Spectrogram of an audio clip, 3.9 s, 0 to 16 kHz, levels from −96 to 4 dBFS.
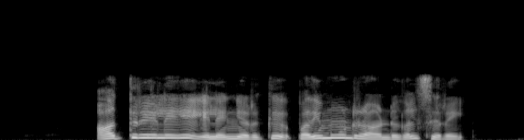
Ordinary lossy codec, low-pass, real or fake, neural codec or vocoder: MP3, 96 kbps; 7.2 kHz; real; none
